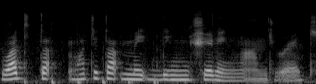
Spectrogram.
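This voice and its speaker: A woman speaks at a very slow pace with fairly high pitch. Noticeable background noise sits behind her. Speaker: mapping video creator. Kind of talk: casual commentary over map scenario. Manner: halting, repetitive filler.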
